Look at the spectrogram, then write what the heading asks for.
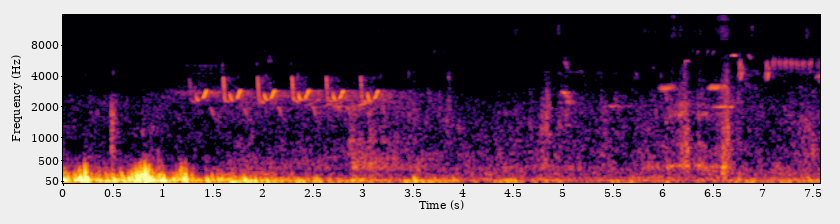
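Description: A small bird singing a quick run of about eight repeated high chirps, with a few fainter chirps later. Low thumps and rustling come at the start.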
